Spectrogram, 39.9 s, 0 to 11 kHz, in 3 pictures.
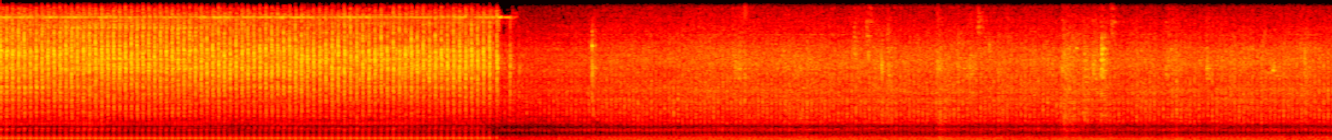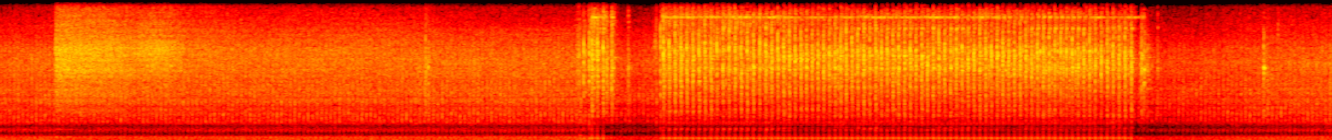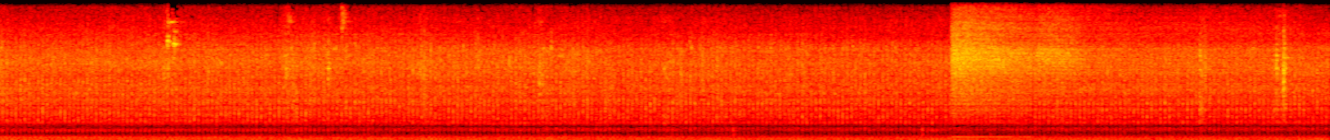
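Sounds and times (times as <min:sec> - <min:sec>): vehicle engine rattling: 0:00.0 - 0:39.9
hiss: 0:13.9 - 0:16.8, 0:36.2 - 0:37.8.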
